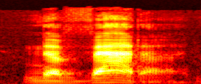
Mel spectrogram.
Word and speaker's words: Nevada: In this case, people were saying the official pronunciation should be something English, American, non-Spanish, that it's Nevada, not Nevada. Now, the state of Nevada, usually everyone there, as far as I understand, pronounces it Nevada.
